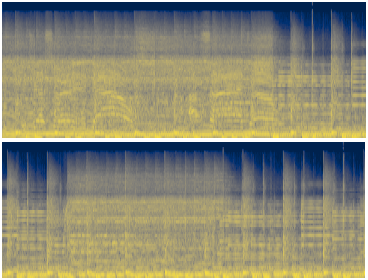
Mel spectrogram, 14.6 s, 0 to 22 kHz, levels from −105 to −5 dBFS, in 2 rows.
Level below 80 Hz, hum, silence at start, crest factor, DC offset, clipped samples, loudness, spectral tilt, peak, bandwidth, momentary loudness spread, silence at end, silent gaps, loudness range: -22 dBFS; none; 0 s; 10 dB; 0.3%; under 0.1%; -16 LUFS; -5.5 dB/octave; -6 dBFS; 12.5 kHz; 2 LU; 0 s; none; 1 LU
